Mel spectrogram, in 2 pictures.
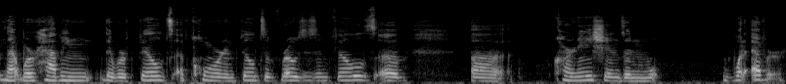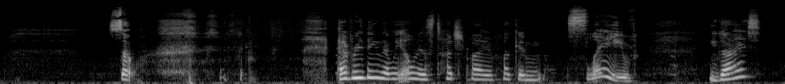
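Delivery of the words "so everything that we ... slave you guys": high, overwrought outburst, overcome with emotion. Talking to you guys about vanished farmland, getting over-emotional. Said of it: "Sorry I'm being over emotional".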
